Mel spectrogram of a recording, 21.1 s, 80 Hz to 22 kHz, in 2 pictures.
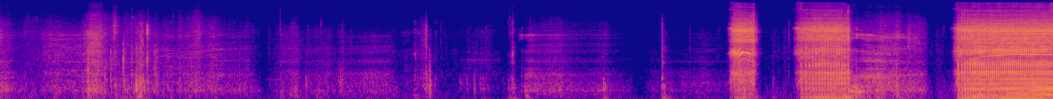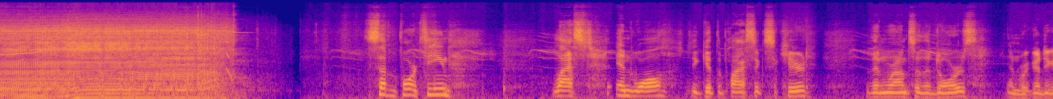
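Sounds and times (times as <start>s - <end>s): cordless drill running: 7.3s - 8.8s, 9.6s - 13.1s.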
